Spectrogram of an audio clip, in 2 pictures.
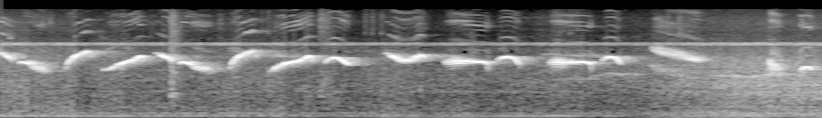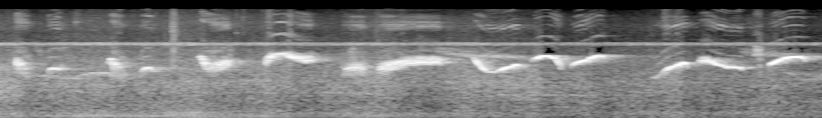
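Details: Caged Chinese hwamei kept as a fighting bird, tail fanned, singing a rapid run of clear whistled notes, slurred up and down in short bursts almost without pause; a faint steady high tone and low hum run underneath.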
